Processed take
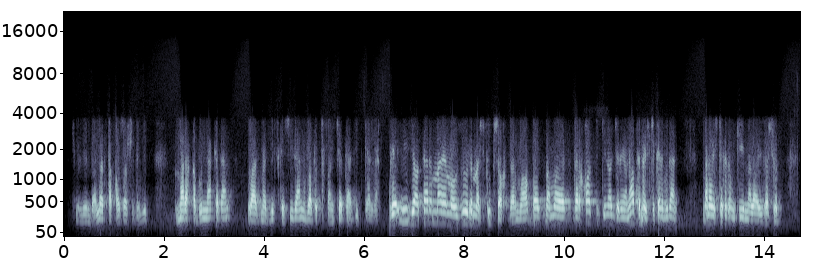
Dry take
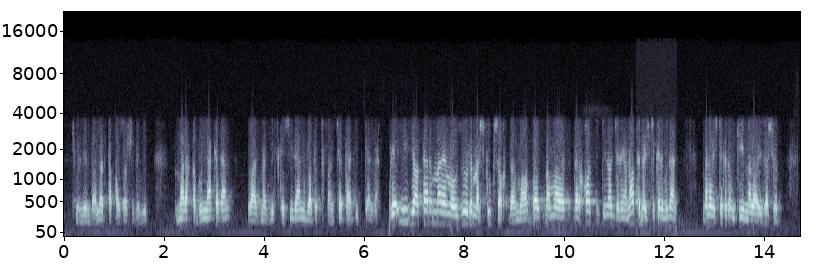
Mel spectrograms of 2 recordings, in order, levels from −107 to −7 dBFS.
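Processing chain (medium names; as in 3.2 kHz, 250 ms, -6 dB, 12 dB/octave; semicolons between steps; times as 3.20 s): fade-in on the opening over 0.71 s; Chebyshev high-pass 240 Hz, order 2; tone controls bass +4 dB, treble +5 dB; low-pass that closes with the level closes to 1.9 kHz, closed at -24 dBFS; rotary cabinet horn 0.75 Hz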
